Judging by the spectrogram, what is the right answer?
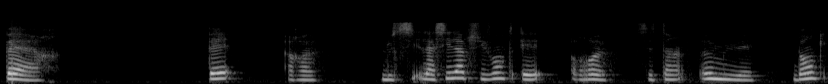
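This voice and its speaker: A woman's voice: fairly high pitch, mellow. A woman teaching a recorded spelling lesson, carefully spelling out example words syllable by syllable. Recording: dull lo-fi recording.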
